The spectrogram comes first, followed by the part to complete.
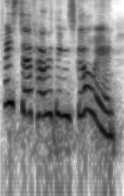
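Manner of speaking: a hint of a pushy salesperson opener; overeager pitch. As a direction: sound a bit too keen, like you're about to sell. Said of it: "I wouldn't walk up to Steph and be like".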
